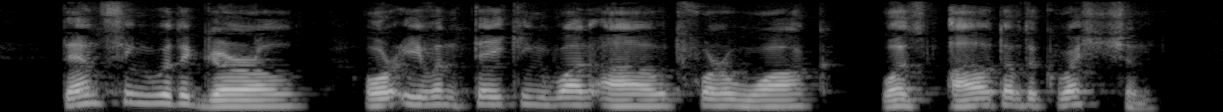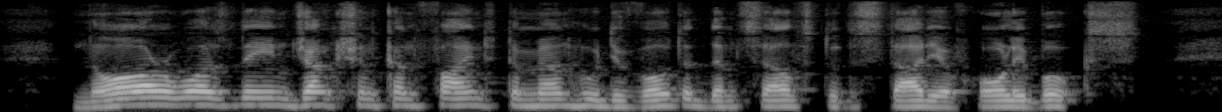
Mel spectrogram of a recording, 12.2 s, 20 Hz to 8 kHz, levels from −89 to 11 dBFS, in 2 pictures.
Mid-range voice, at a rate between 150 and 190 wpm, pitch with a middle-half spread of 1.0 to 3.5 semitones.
No: low, 130 Hz; average, 160 wpm; average, 3.1 semitones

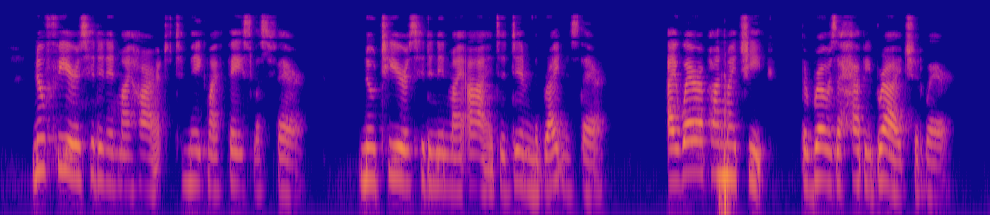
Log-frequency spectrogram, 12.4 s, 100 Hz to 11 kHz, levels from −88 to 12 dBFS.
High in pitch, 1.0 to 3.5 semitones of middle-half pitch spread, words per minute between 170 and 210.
Yes: high, 205 Hz; average, 2.9 semitones; average, 180 wpm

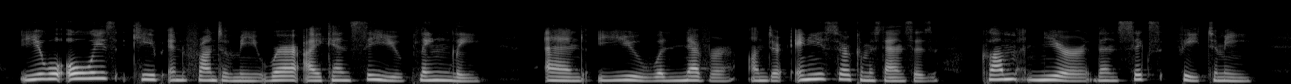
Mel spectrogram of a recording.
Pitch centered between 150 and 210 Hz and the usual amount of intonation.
Yes: medium, 185 Hz; average, 3.4 semitones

